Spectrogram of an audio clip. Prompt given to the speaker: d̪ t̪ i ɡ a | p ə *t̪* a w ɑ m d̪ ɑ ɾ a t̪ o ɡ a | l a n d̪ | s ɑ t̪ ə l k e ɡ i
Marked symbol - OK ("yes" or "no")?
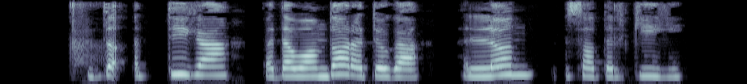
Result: no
